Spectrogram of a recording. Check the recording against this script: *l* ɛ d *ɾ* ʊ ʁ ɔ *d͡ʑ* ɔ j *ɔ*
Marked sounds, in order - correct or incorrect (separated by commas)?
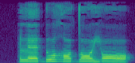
correct, correct, incorrect, correct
